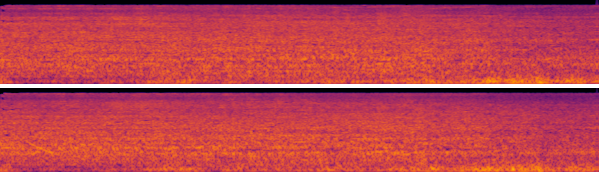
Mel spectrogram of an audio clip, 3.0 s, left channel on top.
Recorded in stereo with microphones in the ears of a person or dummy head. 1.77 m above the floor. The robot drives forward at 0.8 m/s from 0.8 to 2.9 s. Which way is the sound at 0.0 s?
25° right (ahead or behind).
